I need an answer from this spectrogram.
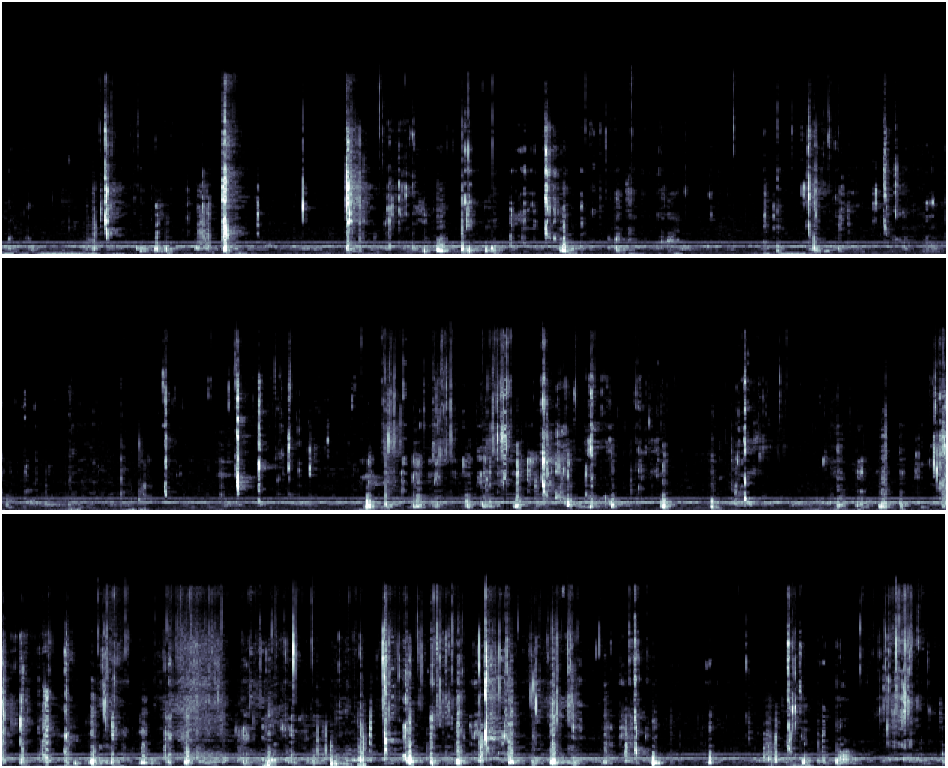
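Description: Close-miked eating by hand: chewing with many short wet clicks and smacks, mixed with fingers squishing and mixing rice with mutton curry on a plate. A faint steady hum runs underneath.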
